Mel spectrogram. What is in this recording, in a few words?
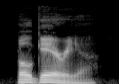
"bulgaria", en_US; gcompris; geography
